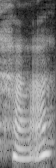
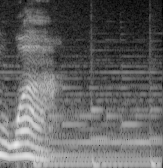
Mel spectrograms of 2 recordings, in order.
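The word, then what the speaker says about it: は: partikel yang berarti adalah tapi dibacanya bukan hah tapi Wah misalnya kadewa gak sedes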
